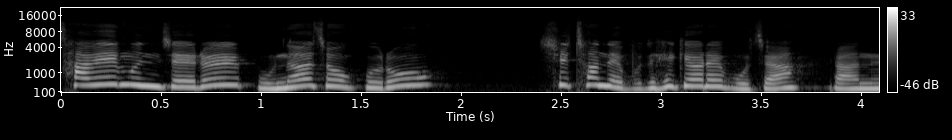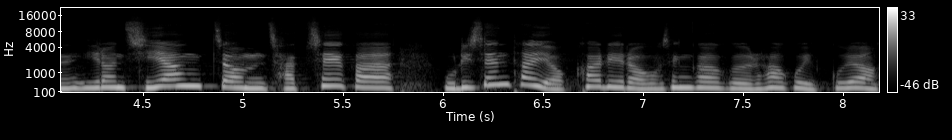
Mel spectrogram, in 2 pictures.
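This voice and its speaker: Very clean recording with a silent background and very even loudness. The speaker has a Gyeongsang accent, a moderate pace and lively intonation. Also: woman, high pitch for a woman. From Gyeongsang region, South Korea. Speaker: cultural center administrator. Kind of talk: forum presentation.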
